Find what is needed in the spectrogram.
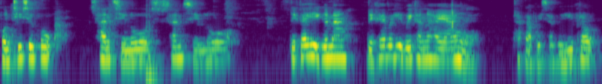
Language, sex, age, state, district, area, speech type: Bodo, female, 45-60, Assam, Kokrajhar, rural, spontaneous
